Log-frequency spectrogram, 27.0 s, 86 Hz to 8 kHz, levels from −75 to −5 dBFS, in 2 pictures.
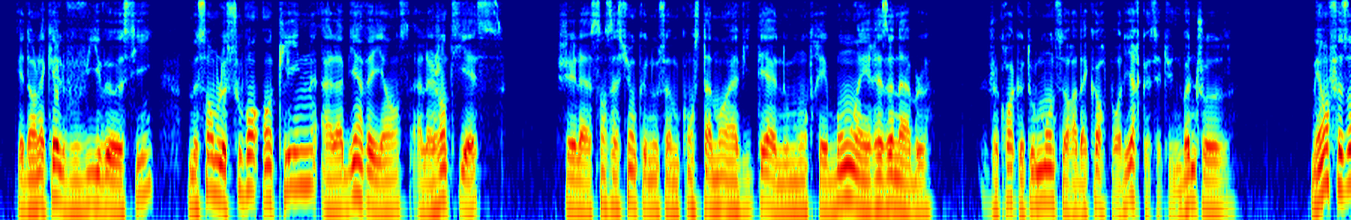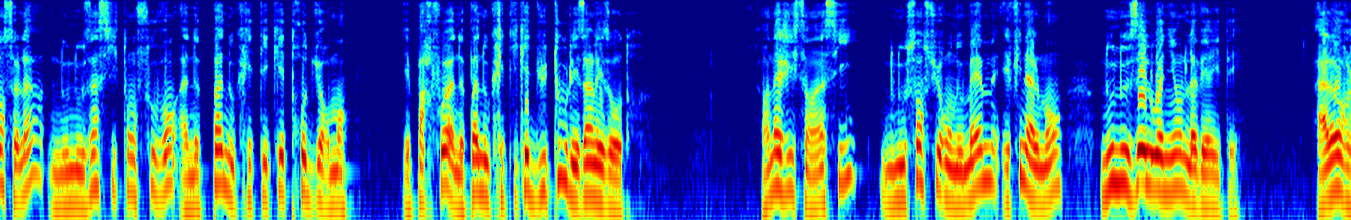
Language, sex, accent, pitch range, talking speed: French, male, French, 95-145 Hz, 200 wpm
